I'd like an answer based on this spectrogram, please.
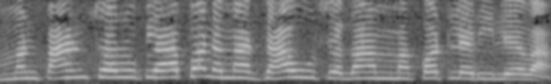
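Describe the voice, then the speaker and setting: A woman squeaks in a cartoonish character voice at an extremely high pitch, with very wide pitch swings. Her loudness stays very even, and she talks at a fairly slow pace. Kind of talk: cartoon comedy.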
